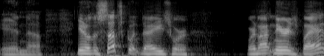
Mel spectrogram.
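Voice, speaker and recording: A man with a Southern US accent, fairly high-pitched, with lively intonation. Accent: Southern US drawl. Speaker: retired police officer. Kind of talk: interview answer.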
